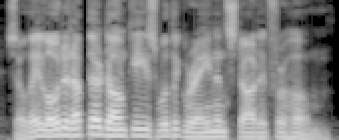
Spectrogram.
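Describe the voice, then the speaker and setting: Low-pitched male Bible narrator, dry sound. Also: animated, normal speed, a little mellow, dry recording.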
